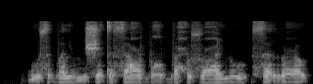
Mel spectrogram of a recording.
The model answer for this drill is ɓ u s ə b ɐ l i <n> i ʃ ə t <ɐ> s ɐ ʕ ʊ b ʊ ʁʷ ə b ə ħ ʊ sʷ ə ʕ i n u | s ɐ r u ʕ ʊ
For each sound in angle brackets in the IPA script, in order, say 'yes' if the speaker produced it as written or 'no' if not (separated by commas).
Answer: no, no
